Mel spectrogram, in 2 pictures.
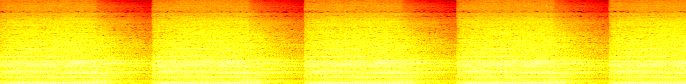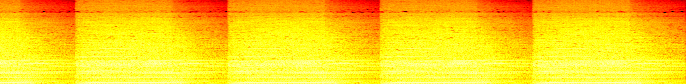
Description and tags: Great Factory Alarm
A deep roaring alarm siren, like in great industrial halls or facilities.
danger, factory, industry, drone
